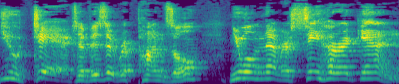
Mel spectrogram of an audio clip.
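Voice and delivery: high, loud, shrieking witch's scream. Narrator reads the witch confronting the prince in the tower, screaming. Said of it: "screamed the witch".

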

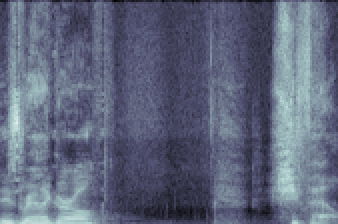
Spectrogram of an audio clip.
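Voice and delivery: puffing, winded, words squeezed between breaths, panting. Retelling a friend running up the trail: imitating someone out of breath. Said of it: "huffing and puffing, out of breath".

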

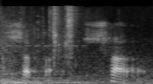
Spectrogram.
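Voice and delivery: low, quiet British accent.

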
